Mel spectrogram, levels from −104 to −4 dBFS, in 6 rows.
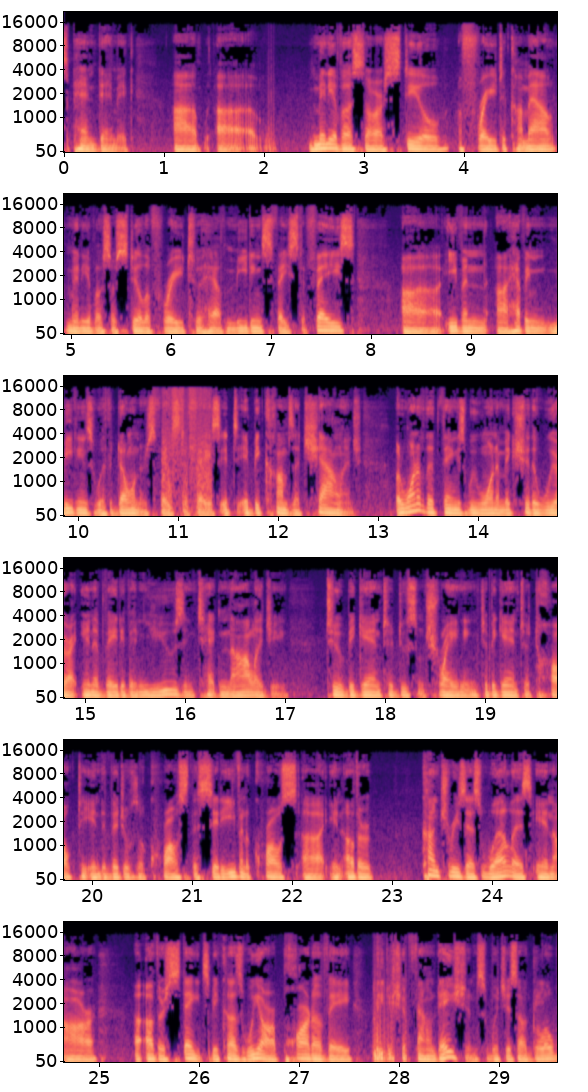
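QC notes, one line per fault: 1.98–2.46 s (just before "many of us are") and 27.64–28.20 s, processor overload crackle: the processor repeatedly missed its deadlines for small audio buffers, and each miss was filled with silence. Dozens of tiny hard-edged dropouts, spaced in a way that fits buffers of about 5 ms, pile up into a gritty tearing crackle that stops once the load eases.
10.84–11.34 s (after "having meetings with donors"), stuck bit: the distortion sounds like one data bit being held fixed, likely from a faulty line or converter. Roughly half the sample values are shifted by that bit's weight, following the waveform, for half a second.
17.31–17.41 s (between "innovative in using technology" and "to begin to do") and 23.19–23.29 s, comfort noise in place of the background: for 100 ms each time, the real room noise, which sits about 36 and 34 dB below the loud parts, is swapped for smooth synthetic noise about 4 dB quieter. 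This is likely discontinuous transmission filling pauses with generated noise, and it sounds like a brief flat dip in the background.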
